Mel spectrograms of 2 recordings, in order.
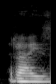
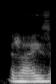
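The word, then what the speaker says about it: Reise: you have this so you have e i so this is pronounced as I so rise I hope you get it what I'm saying so it's meter and not miter and this is rise and not a reason okay let's start with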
